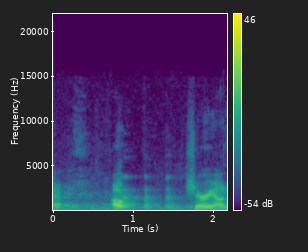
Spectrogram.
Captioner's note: audience member laughing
